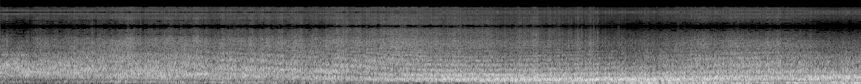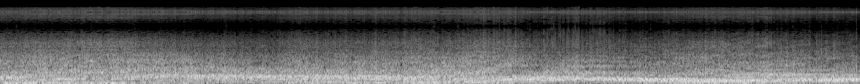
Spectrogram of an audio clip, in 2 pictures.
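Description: Belgian F-16 fighter's jet engine running at high power during a display pass, a loud steady jet noise that grows louder over the first several seconds and sweeps in tone as the jet passes and climbs away.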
